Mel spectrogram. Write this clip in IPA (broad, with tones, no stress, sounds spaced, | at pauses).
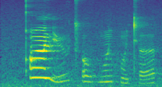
qʼ ãː˥ lʲ ʉː˩˧ v t͡sʼ o˥˧ v b õ˥ ʎ k õ˩˧ cʰ ə˩˧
